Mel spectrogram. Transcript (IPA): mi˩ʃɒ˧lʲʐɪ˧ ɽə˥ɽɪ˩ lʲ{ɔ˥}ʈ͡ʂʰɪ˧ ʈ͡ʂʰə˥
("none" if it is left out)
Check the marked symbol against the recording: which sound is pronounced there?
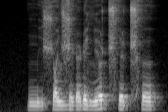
ɔ˥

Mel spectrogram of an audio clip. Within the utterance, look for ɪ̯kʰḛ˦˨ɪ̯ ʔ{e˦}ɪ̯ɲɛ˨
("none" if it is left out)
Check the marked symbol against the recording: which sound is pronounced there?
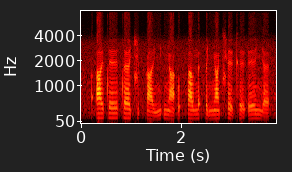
e˦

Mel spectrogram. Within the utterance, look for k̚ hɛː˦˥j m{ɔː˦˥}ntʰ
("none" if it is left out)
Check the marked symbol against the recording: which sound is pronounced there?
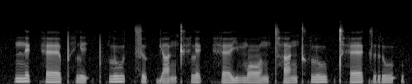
ɔː˧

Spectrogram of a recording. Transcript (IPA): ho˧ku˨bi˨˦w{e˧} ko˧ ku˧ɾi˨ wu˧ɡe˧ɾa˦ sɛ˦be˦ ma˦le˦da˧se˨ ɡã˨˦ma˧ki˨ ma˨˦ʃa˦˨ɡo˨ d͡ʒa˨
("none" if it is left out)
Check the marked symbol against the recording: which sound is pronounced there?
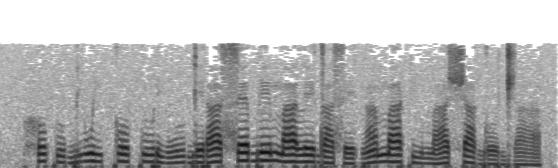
i˧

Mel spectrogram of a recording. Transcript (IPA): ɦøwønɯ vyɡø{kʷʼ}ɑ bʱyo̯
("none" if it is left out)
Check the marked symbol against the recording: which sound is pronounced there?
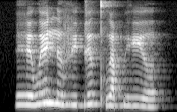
kʷʼ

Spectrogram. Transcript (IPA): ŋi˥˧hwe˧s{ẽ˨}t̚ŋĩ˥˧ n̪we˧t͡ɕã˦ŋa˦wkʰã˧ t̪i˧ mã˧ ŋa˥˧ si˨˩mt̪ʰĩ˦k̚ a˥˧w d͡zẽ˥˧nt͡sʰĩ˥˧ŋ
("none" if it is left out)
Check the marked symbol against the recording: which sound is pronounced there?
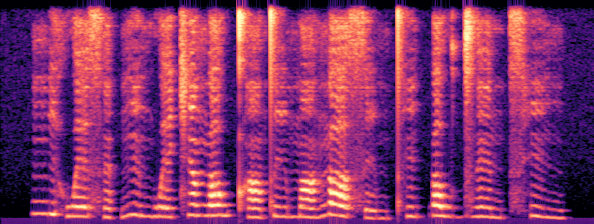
ẽ˨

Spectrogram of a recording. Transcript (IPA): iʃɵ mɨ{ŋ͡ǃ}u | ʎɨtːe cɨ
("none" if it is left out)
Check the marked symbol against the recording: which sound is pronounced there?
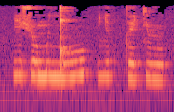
ŋ͡ǃ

